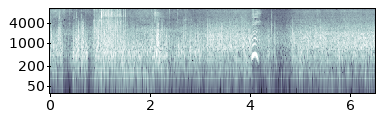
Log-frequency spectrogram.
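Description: Wind buffeting the microphone in a steady rumble. About four seconds in there is one short, loud squeak that rises and falls in pitch.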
